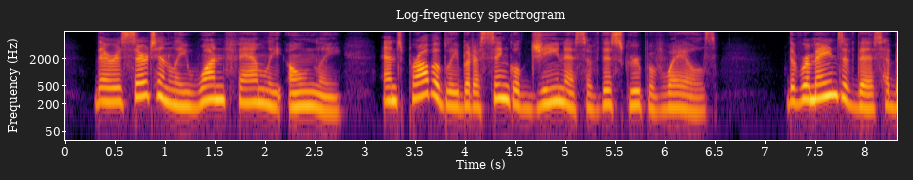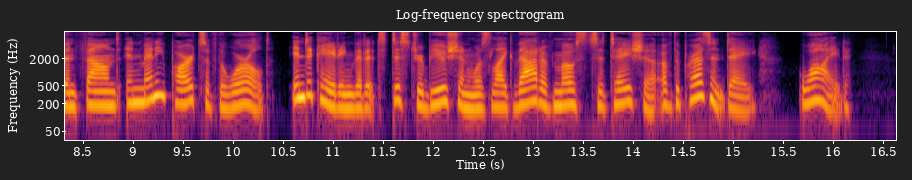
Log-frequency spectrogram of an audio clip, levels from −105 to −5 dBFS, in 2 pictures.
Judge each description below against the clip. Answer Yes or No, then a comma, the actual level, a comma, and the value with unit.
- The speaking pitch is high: Yes, high, 195 Hz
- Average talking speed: Yes, average, 160 wpm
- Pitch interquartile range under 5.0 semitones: No, average, 5.3 semitones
